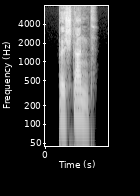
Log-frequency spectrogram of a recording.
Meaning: 1. stock, inventory 2. portfolio 3. population 4. durable existence, persistence; duration; continuance 5. lease
- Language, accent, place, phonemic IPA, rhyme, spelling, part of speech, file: German, Germany, Berlin, /bəˈʃtant/, -ant, Bestand, noun, De-Bestand.ogg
